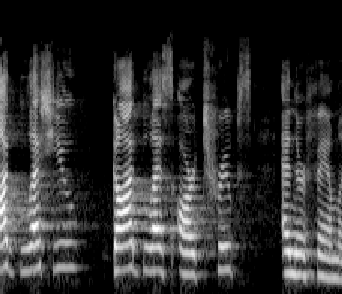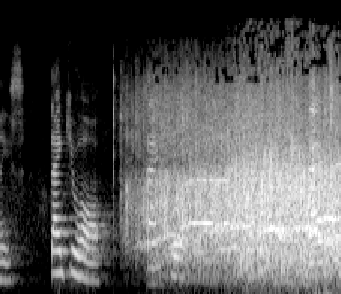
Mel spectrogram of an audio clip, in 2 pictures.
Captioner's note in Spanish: aplausos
